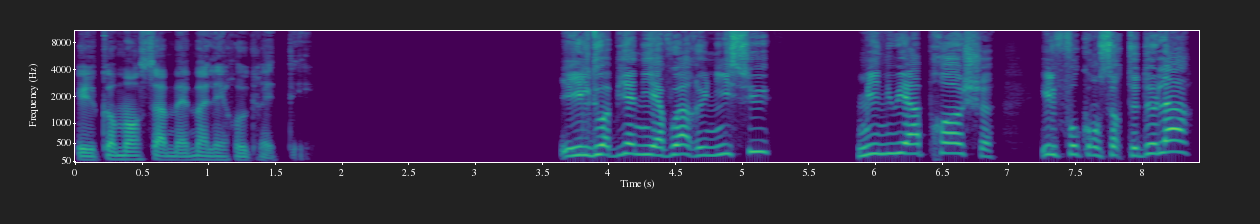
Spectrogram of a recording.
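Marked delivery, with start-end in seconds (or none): 3.6-8.4 higher, urgent panicky voice; panicking. A narrator's reading. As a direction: push for a way out in alarm. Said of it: "s'affola Nao".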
